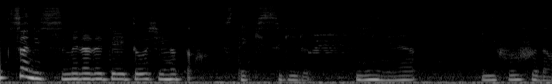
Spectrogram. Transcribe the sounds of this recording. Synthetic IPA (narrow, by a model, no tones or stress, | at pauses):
oksãɲ̟ːisɨ̥sɨme̞ɾaɾe̞t̪̬e̞it̪ooɕiɲ̟inat̪ːa | sɨ̥t̪e̞kʲi̥sɨɡʲiɾɯ̟iːne̞ | iːɸɯ̟ːɸɯ̟d̪a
